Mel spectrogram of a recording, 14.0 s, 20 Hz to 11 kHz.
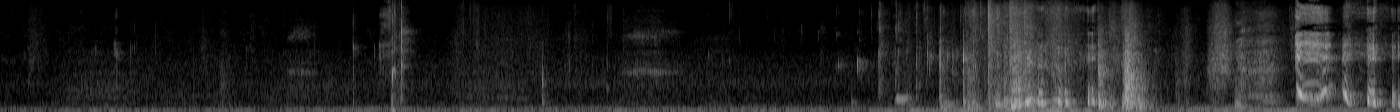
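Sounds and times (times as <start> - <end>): water splashing and pouring: 8.2 - 10.7.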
